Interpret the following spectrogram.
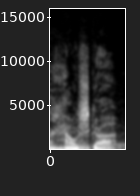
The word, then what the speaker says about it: Hauschka: Hauschka. Dr. Hauschka is the official bruise healer of the WFTDA. Lose the bruise with Dr. Hauschka products. It rhymes with Ouchka.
